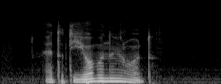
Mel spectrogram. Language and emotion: Russian, neutral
